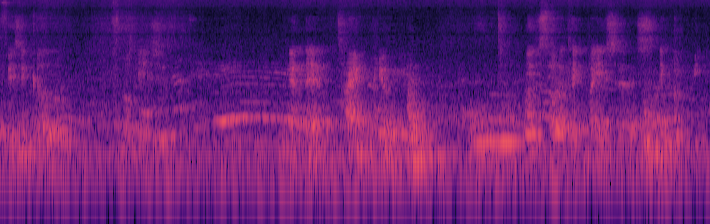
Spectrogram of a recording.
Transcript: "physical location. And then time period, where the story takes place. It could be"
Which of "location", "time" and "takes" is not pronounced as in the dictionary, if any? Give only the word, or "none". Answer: takes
